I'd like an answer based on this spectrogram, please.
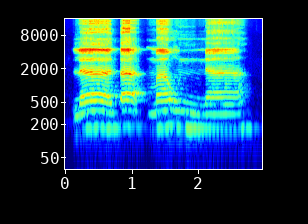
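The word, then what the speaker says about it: لَا تَأْمَنَّا: Macam Ustaz cakap tadi, ishmam tadi dia kena muncungkan bibir. Macam mana kita nak muncungkan bibir bila kita nak baca ini? Iaitu tengok muka Ustaz betul-betul, ya. La ta'maunna. La ta'maunna. Dia cara baca dia macam la ta'manuna. Kita sebut nu macam mana? Kan? Tanda dia kita kena bibir kita kena muncung kan. Inilah dia punya cara baca dia.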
